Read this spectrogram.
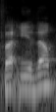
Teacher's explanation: masa kita lepas lidah tu pada makhraj huruf ta, di situlah terhasilnya bunyi qalqalah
